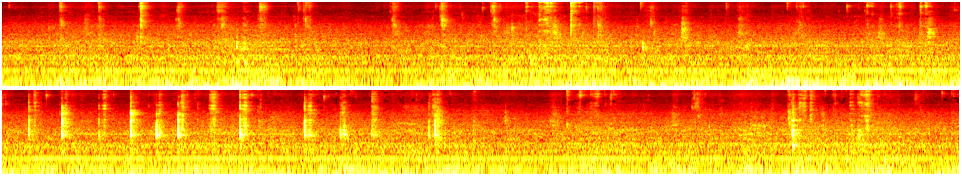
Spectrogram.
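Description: Close-up eating sounds: soft wet chewing of noodles, with scattered sharp clicks of a steel fork and spoon against a clay plate, coming thickest around the middle. A steady low hum runs underneath.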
